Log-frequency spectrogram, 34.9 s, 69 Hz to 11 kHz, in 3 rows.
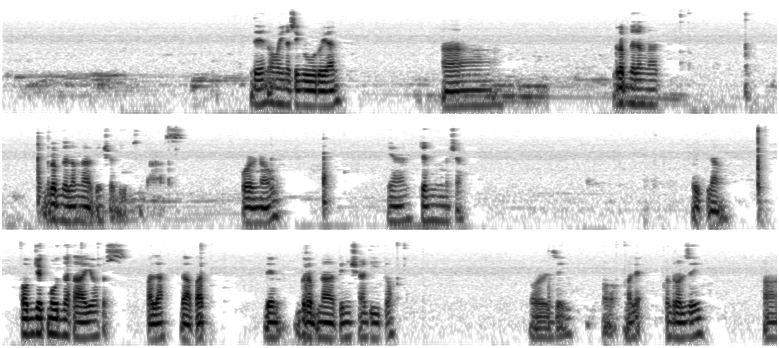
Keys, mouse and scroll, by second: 0.9-1.8 scroll down 3, 1.8-2.9 scroll up 3, 2.9-3.3 scroll up 1, 3.3-6.4 scroll down 3, 6.8-7.7 scroll down 5, 7.7-8.2 scroll down 3, 8.8-9.2 scroll down 1, 9.2 g, 11.1 a, 12.9 g, 16.7-19.8 middle drag, 21.4 ctrl+z, 22.9 Tab, 23.5 click, 24.4 click, 26.2 a, 27.7 g, 29.6-31.4 middle drag, 31.4 z, 33.3 ctrl+z.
